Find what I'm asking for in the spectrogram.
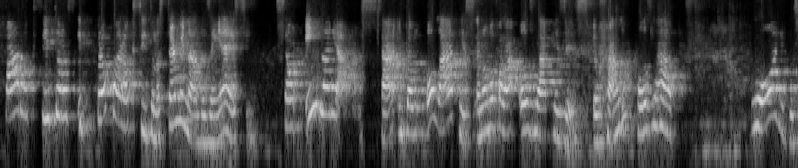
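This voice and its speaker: A Brazilian woman teaching a grammar lesson, checking in with her students often and sounding out example words slowly and loudly. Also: high voice, reverberant, low-quality recording. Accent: Brazilian Portuguese. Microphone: clip-on mic.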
